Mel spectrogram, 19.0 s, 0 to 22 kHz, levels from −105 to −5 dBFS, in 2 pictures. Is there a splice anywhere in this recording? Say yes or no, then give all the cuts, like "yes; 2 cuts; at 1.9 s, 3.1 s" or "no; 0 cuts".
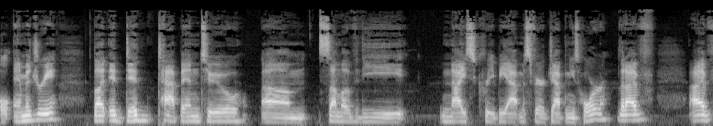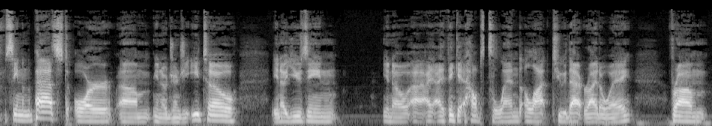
no; 0 cuts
